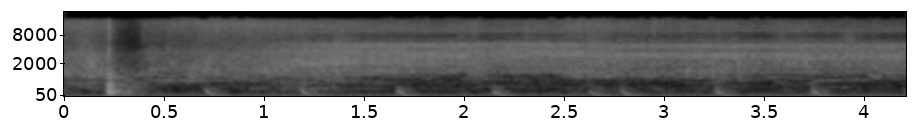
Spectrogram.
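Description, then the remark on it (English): Chester, a 13-foot alligator at Gatorland, hisses in a loud, steady, breathy rush that lasts about four seconds, with a faint low pulsing repeating roughly twice a second underneath and no one speaking. “And Chester liked to hiss.”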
